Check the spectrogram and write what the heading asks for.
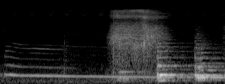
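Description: A person sobbing through a hand held over the mouth: a long wailing cry that slides down in pitch, then a loud gasping breath and another wail starting near the end.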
